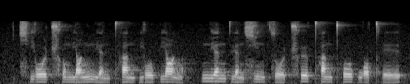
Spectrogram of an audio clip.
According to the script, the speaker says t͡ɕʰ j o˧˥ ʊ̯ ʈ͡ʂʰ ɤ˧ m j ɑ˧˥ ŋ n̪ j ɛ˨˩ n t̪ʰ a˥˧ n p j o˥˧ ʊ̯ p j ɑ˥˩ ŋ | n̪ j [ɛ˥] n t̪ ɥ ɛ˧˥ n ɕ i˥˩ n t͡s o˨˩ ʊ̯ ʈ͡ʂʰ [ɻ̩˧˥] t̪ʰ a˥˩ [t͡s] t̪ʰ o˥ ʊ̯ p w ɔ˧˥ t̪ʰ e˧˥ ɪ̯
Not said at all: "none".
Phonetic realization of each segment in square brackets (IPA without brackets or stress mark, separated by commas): ɛ˥, ɻ̩˥, n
